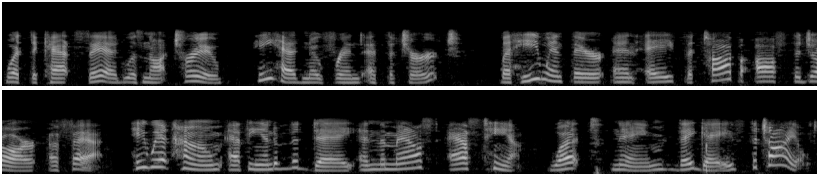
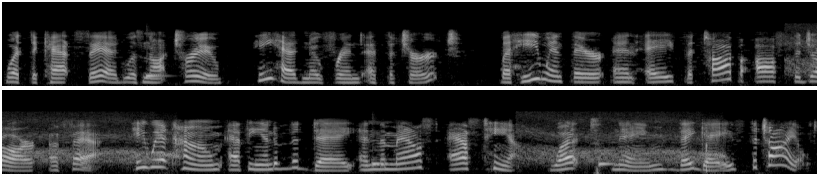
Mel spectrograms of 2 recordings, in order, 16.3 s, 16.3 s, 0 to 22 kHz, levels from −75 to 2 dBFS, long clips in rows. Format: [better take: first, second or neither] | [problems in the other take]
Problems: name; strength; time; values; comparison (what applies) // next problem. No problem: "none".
first | background sound (Cowbell + Sawing); 11 dB below the speech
